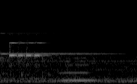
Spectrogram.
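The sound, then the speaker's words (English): A faint electronic timer goes off, a quick run of high-pitched beeps blending into a steady, thin electronic tone with a lower hum beneath it, and no voices. “That was the timer, but he didn't get a chance to argue yet.”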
